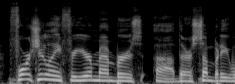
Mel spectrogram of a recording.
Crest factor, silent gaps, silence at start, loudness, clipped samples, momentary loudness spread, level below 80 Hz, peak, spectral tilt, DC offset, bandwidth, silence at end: 16 dB; none; 0 s; -23 LUFS; under 0.1%; 4 LU; -44 dBFS; -8 dBFS; -5 dB/octave; under 0.1%; 18 kHz; 0 s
